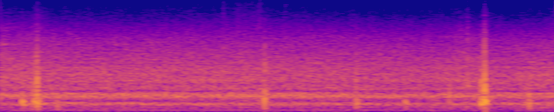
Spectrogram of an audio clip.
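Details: A steady, even hum from honey bees during hive work by a beekeeper, punctuated by scattered light clicks and knocks of equipment.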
